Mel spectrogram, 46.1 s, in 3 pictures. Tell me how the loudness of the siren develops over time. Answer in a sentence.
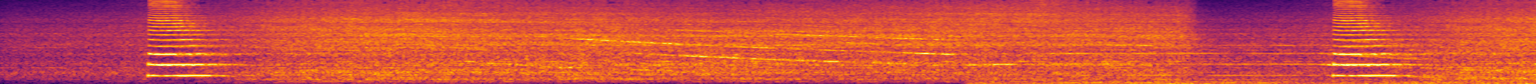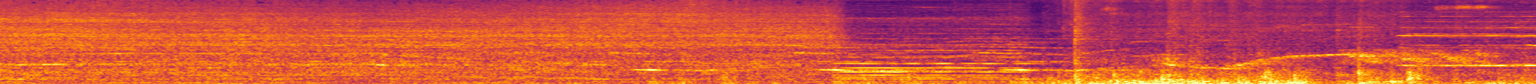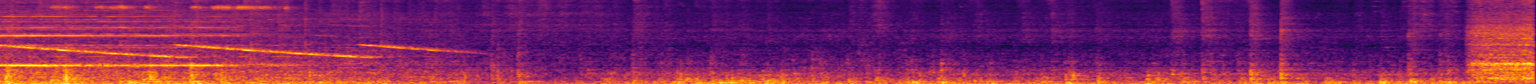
The loudness of the siren stays about the same.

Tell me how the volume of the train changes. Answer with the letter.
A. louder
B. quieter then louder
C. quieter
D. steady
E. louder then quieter
C.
